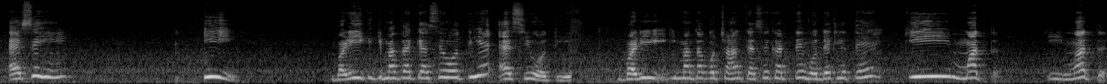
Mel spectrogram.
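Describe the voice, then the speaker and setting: A woman's voice: high-pitched, a little mellow, slight background noise, rough recording. A woman teaching a grammar lesson, saying each example word twice and asking the class questions. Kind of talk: slow spoken lesson.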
